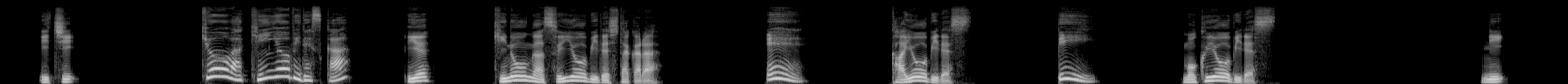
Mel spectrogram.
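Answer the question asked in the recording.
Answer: B: 木曜日です。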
